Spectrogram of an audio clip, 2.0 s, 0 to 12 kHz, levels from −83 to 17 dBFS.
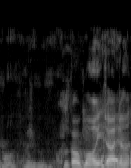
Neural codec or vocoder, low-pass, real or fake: autoencoder, 22.05 kHz, a latent of 192 numbers a frame, VITS, trained on one speaker; 9.9 kHz; fake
